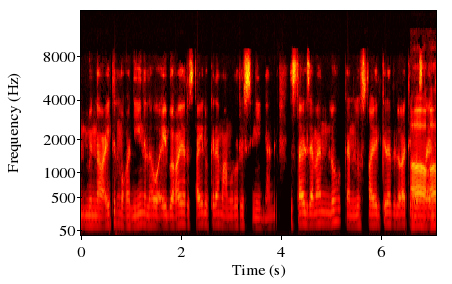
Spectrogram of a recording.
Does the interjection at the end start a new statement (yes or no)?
yes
